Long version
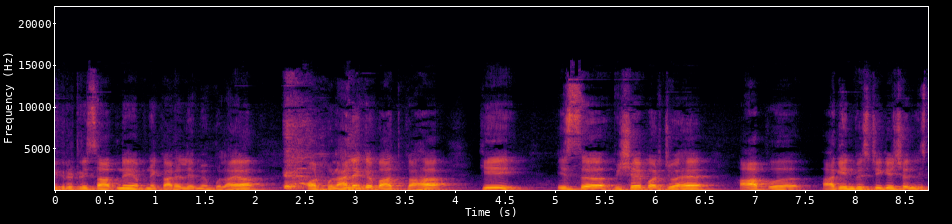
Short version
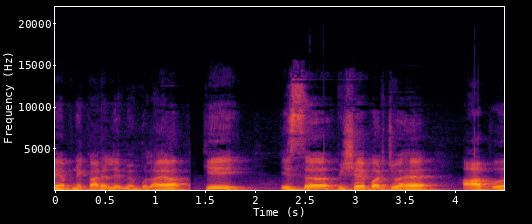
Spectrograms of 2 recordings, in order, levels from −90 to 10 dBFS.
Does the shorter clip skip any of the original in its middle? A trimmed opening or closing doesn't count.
yes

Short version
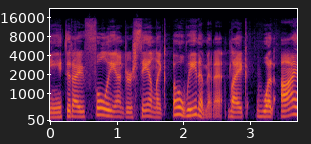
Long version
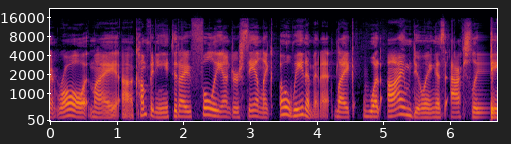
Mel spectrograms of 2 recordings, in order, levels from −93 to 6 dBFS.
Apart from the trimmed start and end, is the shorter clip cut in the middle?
no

